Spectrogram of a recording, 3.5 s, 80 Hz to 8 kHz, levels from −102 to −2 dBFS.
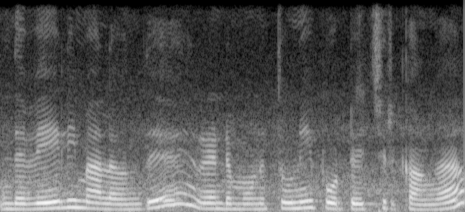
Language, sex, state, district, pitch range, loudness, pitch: Tamil, female, Tamil Nadu, Chennai, 200-230 Hz, -14 LUFS, 210 Hz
